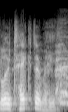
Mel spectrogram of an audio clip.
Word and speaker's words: LuTectomy: was it called luteectomy luteectomy that's right so it's a take on a prostectomy so prostectomy is when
